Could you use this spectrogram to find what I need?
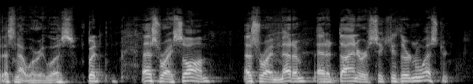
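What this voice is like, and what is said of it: South Side Chicago accent. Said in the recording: “my dumb Southside Chicago accent”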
